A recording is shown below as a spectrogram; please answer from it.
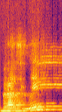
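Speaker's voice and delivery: lei in brasileiro long, heavy, stretched and stressed. Teaching paroxytone words, stretched, stressed lei in brasileiro. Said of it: "nós vamos demorar mais na pronúncia do lei ... demorei mais na penúltima".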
